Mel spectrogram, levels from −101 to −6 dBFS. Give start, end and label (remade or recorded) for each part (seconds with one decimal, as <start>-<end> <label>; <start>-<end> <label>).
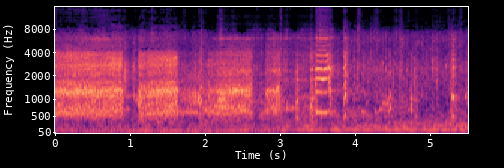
0.0-2.1 recorded; 2.1-3.8 remade; 3.8-5.5 recorded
